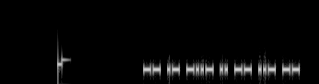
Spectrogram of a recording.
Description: Morse code, heard as a keyed tone, about 53 wpm, 700 Hz. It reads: MAXIMUM
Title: Sentences from Top 1300 Words - New Word Drill - 50wpm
